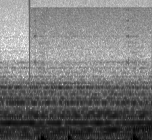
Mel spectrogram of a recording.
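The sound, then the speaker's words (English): A muffled heartbeat thumps in a low lub-dub pattern, the beats soft and deep over a steady low hum, with no voices present. “I can hear my heartbeat as I watch the feather being cradled by the air currents.”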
